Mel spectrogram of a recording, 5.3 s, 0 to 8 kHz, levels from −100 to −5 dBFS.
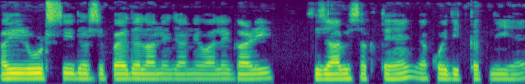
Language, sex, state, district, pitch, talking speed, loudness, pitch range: Hindi, male, Chhattisgarh, Bastar, 130 Hz, 215 wpm, -17 LUFS, 130-135 Hz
